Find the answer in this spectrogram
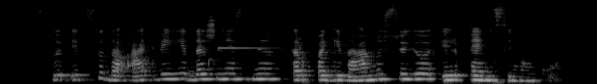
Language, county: Lithuanian, Šiauliai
